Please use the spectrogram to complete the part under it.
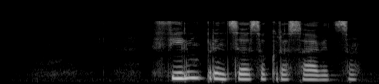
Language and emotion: Russian, neutral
